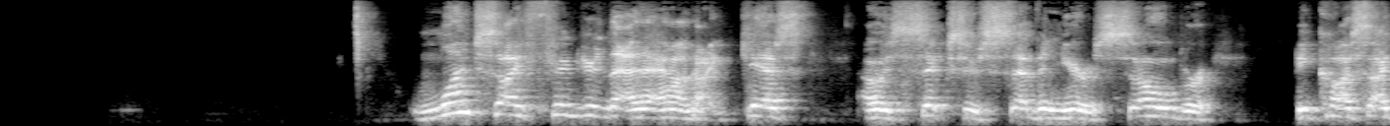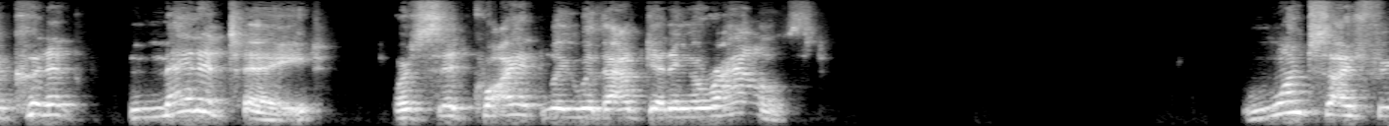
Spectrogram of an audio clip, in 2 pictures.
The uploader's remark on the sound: Took us on a zoom journey.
